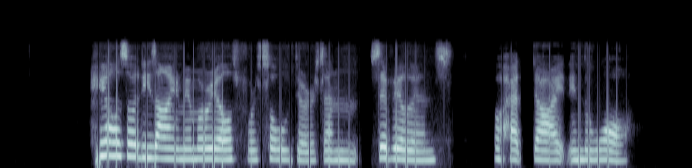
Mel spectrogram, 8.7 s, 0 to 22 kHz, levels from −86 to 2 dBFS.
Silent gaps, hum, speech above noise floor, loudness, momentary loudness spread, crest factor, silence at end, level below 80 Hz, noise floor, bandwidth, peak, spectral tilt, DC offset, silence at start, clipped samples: none; none; 62 dB; -17 LUFS; 11 LU; 16 dB; 0.8 s; -50 dBFS; -79 dBFS; 8 kHz; -2 dBFS; -4.5 dB/octave; under 0.1%; 1.15 s; under 0.1%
